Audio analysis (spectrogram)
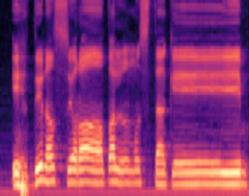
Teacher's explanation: kimnya yang malah panjang, bukan ro-nya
